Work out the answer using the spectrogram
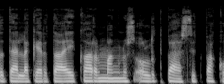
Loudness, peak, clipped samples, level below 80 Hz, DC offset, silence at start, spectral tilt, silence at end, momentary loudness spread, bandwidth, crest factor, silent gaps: -17 LUFS; 0 dBFS; under 0.1%; -54 dBFS; under 0.1%; 0 s; -6 dB/octave; 0 s; 4 LU; 14.5 kHz; 16 dB; none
